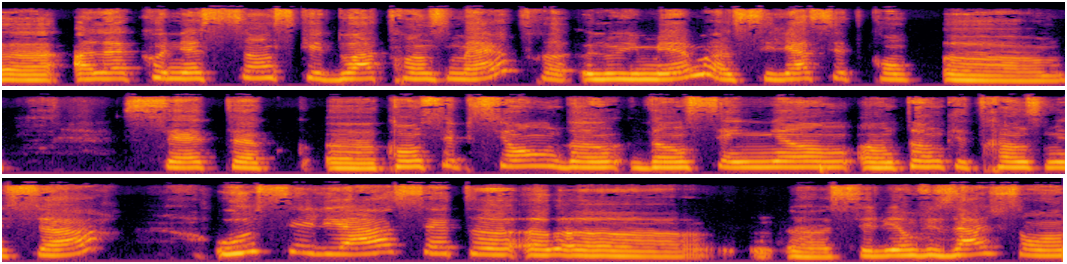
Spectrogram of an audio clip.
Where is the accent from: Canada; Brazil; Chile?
Brazil; French is a second language; moved away as an adult; now in France; Je suis brésilienne, je suis en France depuis 15 ans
